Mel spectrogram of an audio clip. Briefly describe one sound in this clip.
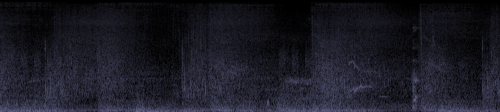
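Game spell effects crackle and chime.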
